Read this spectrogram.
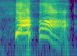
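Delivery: loud high yelped laugh; character's signature cry. Shown as a demonstration. Host demonstrating anime characters' trademark moments, loud exuberant yell. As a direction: burst out a big cartoonish "hyah-ha". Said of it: "I know the".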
